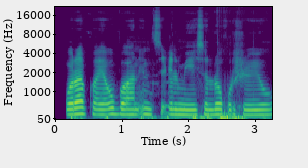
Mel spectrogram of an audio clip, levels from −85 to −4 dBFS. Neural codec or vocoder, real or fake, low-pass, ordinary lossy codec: none; real; none; none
